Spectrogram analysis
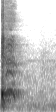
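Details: Patient with cystic fibrosis in hospital who has been coughing up blood and could not finish chest physiotherapy; a single short, harsh cough burst in a quiet room.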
